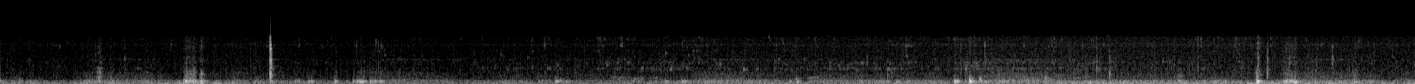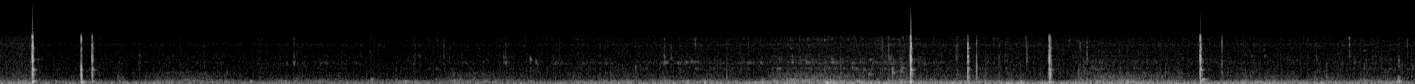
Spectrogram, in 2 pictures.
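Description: Muffled underwater rumble of moving water, picked up with the microphone submerged. A handful of sharp clicks is scattered through it, several together near the end.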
